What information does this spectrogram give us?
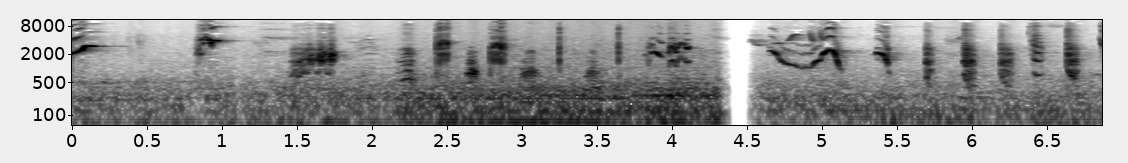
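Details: A Javan myna recording used as a training track to make captive mynas sing gives a loud, varied run of harsh squawks, chattering notes and bright slurred whistles, with a brief cut partway through.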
